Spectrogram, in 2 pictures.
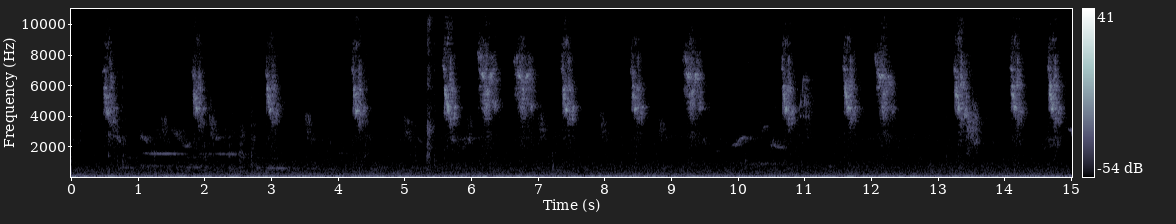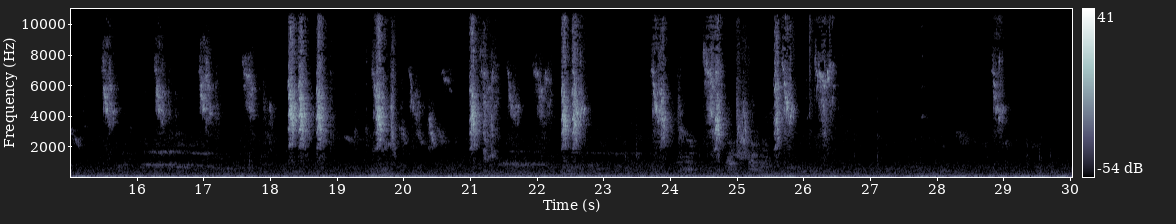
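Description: Small songbirds chirping, a steady run of short, high chirps about once a second that comes faster and louder for several seconds past the middle.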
